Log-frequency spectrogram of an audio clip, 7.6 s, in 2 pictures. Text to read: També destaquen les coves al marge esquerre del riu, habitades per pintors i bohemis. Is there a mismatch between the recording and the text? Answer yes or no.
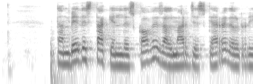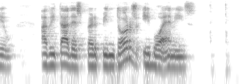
no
